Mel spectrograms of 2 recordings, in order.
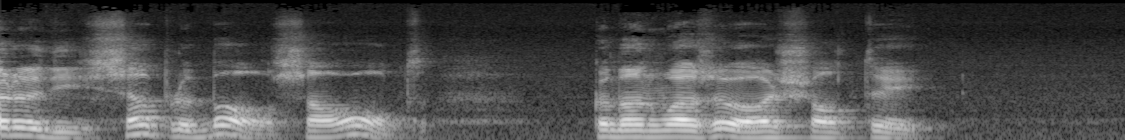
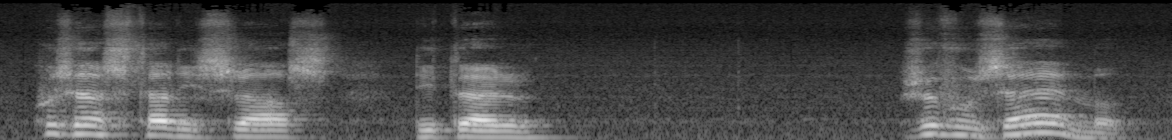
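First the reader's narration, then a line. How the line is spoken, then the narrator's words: Soft half-voice. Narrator (French): doucement à mi-voix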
